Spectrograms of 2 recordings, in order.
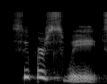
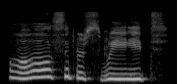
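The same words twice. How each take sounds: First: Said in the usual way. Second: High, slow, drawn-out aww; cooing. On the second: Real, not acted. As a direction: coo over something adorable. Cooing over the drawn elf.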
